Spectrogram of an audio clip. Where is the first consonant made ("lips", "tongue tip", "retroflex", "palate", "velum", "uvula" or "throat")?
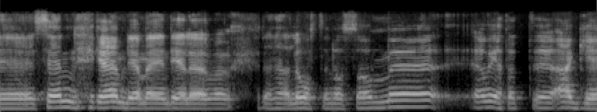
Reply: tongue tip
